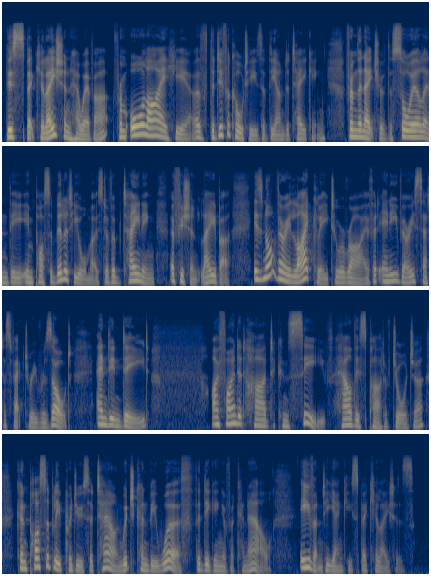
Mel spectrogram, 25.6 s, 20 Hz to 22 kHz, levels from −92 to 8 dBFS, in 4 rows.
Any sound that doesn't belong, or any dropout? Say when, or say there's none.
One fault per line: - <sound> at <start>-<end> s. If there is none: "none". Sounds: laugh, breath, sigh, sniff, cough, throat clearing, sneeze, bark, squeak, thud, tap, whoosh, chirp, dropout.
none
